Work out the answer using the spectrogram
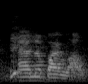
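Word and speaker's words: Ana Bailão: Anna Bilo. Annab Bauo.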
